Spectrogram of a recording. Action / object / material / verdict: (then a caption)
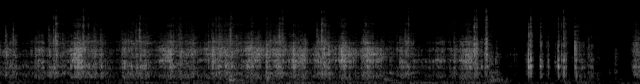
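scrape / small plastic mint tub / plastic / none. A small, hollow, round plastic Ice Breakers mint tub, likely holding mints, is held in the hand and scratched and tapped with fingertips and nails. For about five seconds there is a dense, bright scratching and rubbing, then it thins into sharper, separate clicky taps on the plastic before fading.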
